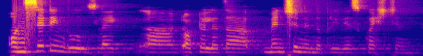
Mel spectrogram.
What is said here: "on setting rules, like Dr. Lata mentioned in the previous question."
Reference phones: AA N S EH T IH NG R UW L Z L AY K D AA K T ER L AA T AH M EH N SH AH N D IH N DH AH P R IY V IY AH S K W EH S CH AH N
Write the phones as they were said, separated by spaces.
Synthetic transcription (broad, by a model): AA N S EH T IH NG R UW L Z L AY K D AA K T ER L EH T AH M EH N SH AH N D IH N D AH P R IY V IY AH S K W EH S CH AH N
